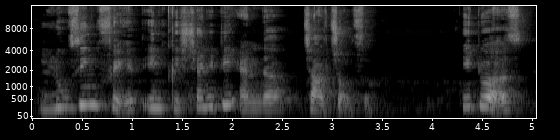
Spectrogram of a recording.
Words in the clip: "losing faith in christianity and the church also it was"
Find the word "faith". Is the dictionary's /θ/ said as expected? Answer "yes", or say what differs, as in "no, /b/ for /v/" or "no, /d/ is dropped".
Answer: no, /t/ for /θ/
